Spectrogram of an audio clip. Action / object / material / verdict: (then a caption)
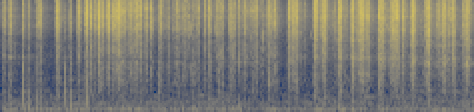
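tap / chocolate bar wrapped in aluminium foil / aluminium foil / none. Fingernails tap and scratch across the aluminium foil surface of a solid chocolate bar held in the hand. A rapid string of crisp, bright clicks and crinkly scratches runs throughout with almost no low end, each tap dying away instantly. The tapping grows louder and more pronounced in the second half.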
